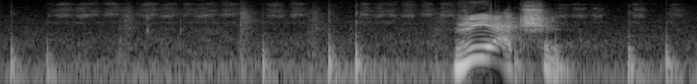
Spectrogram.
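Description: Pen or marker writing on a board during a chemistry lesson, repeated short scratchy strokes at an irregular rhythm, close and fairly quiet, briefly interrupted by a teacher's spoken word.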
